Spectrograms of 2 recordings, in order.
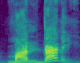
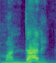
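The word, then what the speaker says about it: Mamdani: the wall, and now you're facing Mandani.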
